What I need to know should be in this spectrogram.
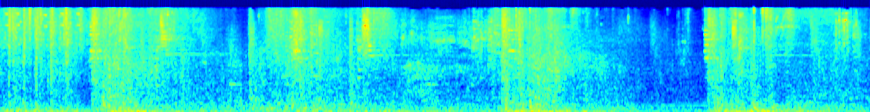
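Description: Loud explosions boom and crackle.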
